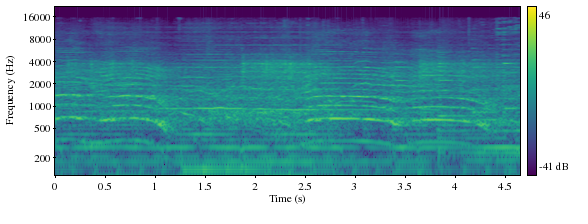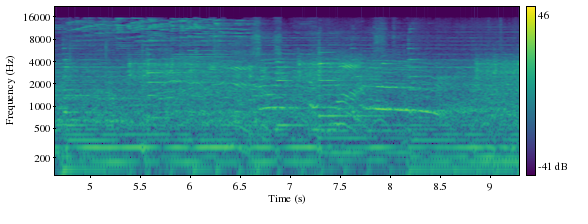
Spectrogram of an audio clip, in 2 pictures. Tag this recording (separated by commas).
Music, Speech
